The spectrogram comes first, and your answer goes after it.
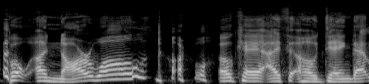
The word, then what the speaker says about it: narwhal: That's from another podcast that I recorded today, but I couldn't pronounce narwhal. I thought it was narwhal. Oh shit! I was saying it like Nardwal, and I was like, wait, Nardwal?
